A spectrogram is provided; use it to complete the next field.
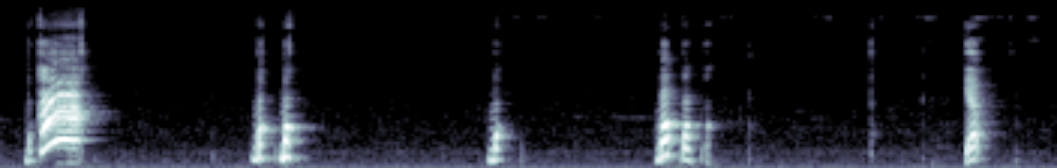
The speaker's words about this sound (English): So chicken, bawk, bawk, bawk, bawk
